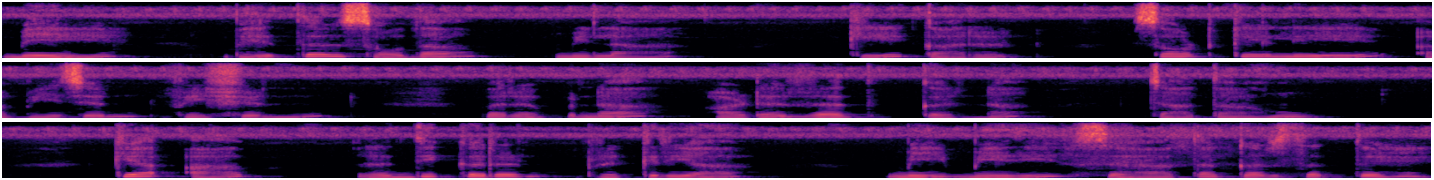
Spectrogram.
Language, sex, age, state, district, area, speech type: Hindi, female, 45-60, Madhya Pradesh, Chhindwara, rural, read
